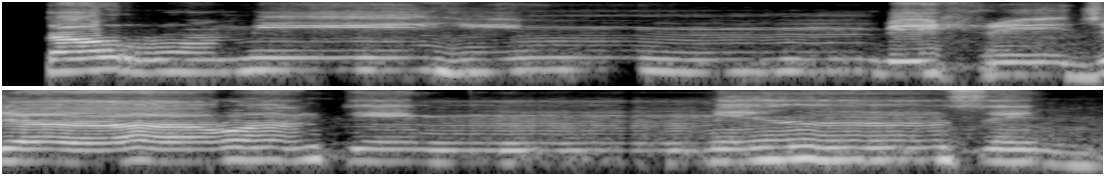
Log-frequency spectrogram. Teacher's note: تر را پہ جیسا میں اس سے پہلے زبر ہے تو موٹا پڑھنا را کو, ترمیم نہیں پڑھنا.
